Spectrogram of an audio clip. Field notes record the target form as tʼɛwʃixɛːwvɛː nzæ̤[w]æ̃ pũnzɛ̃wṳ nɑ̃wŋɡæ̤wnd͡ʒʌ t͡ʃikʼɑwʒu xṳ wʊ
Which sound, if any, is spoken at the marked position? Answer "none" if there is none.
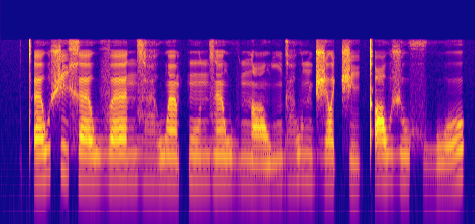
w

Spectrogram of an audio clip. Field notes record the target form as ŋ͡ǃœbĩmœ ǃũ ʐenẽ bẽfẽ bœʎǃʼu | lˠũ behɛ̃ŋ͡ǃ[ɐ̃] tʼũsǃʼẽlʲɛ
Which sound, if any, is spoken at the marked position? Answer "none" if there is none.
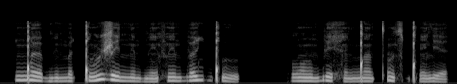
ã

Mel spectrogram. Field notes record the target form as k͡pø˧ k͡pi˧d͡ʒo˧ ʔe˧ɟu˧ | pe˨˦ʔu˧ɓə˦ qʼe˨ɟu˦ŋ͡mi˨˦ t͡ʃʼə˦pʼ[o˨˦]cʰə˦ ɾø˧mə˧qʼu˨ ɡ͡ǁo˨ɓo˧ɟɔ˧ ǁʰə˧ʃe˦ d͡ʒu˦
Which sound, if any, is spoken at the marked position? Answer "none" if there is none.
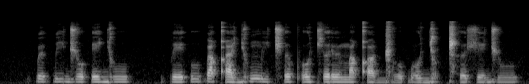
o˦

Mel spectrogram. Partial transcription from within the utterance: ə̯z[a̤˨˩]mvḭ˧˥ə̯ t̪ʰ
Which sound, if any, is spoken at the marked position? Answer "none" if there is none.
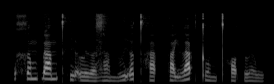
a̤˨˩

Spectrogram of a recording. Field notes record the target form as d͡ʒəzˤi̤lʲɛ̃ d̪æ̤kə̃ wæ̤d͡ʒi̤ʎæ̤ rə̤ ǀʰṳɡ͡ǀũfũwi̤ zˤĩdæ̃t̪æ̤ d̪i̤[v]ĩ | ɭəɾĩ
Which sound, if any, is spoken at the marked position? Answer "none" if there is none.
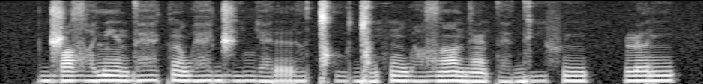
f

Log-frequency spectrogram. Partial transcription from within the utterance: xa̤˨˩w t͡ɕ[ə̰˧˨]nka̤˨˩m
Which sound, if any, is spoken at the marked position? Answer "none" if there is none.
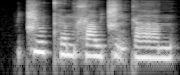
ə̰˧˨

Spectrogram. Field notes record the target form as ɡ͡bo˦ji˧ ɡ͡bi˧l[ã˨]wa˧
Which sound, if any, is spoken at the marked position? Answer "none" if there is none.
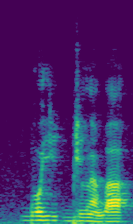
ã˨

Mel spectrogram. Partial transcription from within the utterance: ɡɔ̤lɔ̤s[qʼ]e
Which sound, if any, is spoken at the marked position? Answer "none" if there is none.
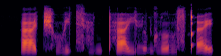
qʼ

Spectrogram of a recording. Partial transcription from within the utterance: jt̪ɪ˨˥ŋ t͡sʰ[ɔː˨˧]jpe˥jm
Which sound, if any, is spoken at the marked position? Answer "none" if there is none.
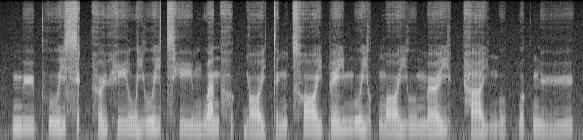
ɔː˧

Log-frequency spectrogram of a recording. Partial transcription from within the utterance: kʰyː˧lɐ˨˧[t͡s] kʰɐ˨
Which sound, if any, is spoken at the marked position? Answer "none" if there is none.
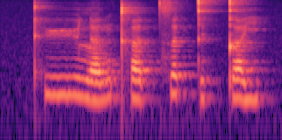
n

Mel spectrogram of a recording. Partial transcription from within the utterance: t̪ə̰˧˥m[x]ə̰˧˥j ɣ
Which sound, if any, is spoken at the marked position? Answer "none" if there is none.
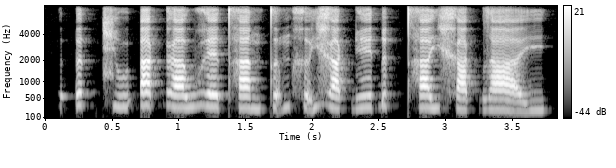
x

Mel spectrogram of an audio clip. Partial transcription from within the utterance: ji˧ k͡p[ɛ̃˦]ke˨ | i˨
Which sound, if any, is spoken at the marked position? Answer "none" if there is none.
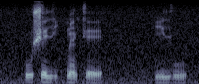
ɛ̃˧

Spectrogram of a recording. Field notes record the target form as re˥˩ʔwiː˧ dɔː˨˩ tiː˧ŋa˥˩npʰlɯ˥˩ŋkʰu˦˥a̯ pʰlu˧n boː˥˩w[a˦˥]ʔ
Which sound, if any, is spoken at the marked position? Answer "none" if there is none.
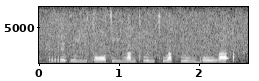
a˦˥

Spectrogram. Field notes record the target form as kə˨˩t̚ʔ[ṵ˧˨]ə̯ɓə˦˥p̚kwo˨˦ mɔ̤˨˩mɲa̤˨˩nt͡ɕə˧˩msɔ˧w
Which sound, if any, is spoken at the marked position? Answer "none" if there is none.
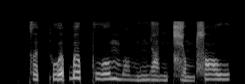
ṵ˧˨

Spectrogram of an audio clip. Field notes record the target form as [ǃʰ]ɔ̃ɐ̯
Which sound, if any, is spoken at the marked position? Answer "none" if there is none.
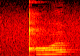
ǃʰ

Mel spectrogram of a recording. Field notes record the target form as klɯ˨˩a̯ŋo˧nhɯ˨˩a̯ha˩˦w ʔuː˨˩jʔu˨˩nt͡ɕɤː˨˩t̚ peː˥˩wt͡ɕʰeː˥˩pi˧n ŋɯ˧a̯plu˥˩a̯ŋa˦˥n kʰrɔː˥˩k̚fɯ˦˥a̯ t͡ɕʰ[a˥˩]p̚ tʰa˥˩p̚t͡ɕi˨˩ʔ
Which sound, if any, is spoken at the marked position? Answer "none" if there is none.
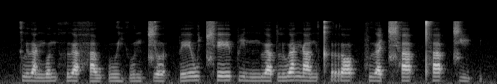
a˥˩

